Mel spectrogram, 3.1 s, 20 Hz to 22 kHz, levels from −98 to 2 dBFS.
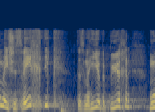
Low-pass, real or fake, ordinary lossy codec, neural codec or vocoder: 7.2 kHz; fake; none; codec, 16 kHz, 8 kbps, FreqCodec, larger model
